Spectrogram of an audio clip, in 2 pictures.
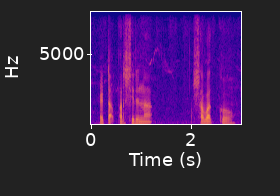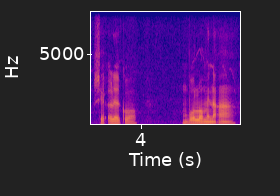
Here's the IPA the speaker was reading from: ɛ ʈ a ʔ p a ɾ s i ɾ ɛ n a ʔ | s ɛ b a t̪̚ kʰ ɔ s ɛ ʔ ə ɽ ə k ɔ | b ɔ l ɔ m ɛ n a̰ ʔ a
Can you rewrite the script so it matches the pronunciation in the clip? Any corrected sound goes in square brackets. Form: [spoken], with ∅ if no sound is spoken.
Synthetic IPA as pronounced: ɛ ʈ a ʔ p a ɾ s i ɾ ɛ n a ʔ | s [a] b a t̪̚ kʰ ɔ s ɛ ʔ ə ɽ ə k ɔ | b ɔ l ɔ m ɛ n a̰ ʔ a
